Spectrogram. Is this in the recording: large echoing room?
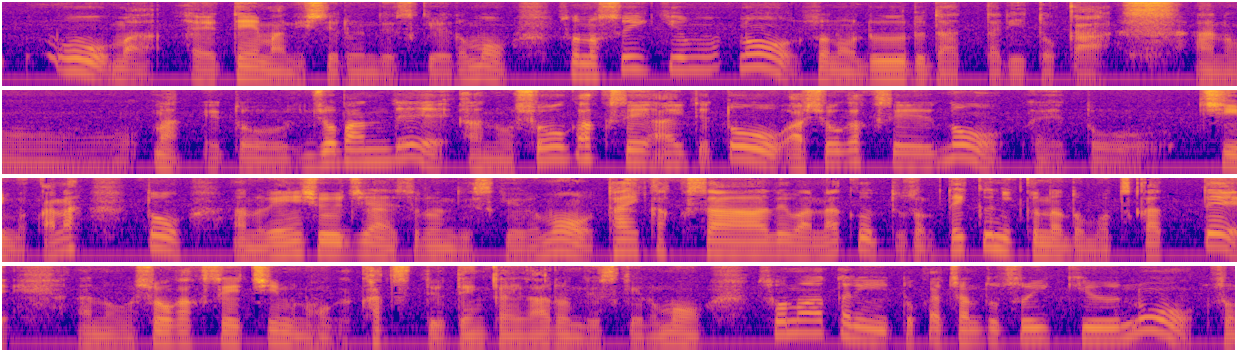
no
